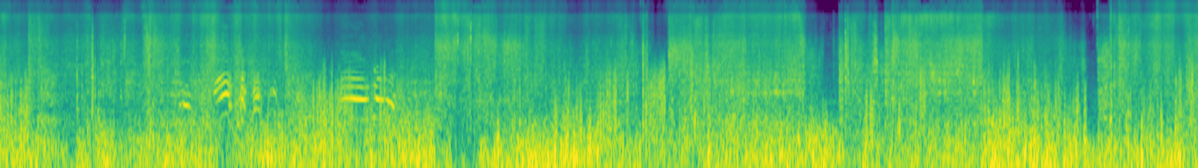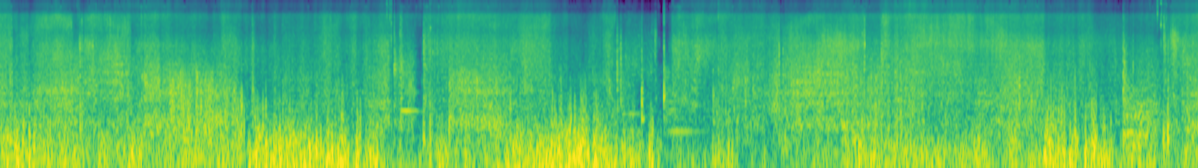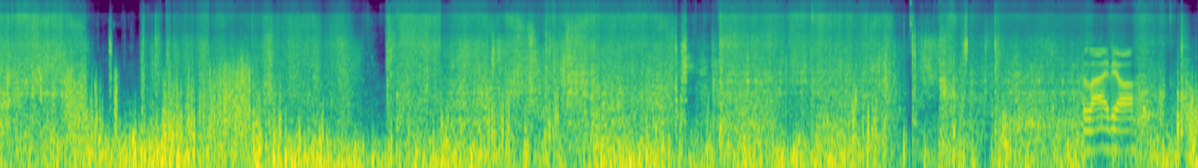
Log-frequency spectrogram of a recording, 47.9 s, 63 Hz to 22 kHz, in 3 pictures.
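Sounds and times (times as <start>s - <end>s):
wind rushing over microphone: 0.0s - 47.9s.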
